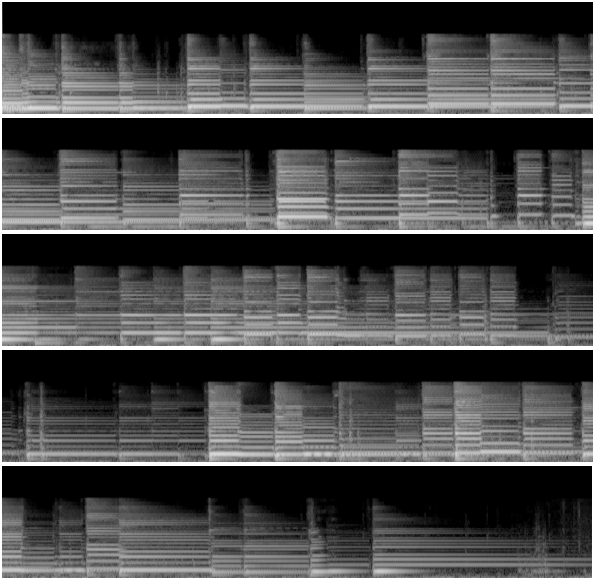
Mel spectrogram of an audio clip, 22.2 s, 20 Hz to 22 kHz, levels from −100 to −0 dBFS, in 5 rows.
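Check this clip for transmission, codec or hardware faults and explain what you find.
There's one fault, and it runs the whole way through: Nellymoser compression, likely from Flash's old low-bitrate codec. It coarsely quantises each short block and fills empty bands with noise, so the music sounds hissy and smeared, with nothing above 7.7 kHz.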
